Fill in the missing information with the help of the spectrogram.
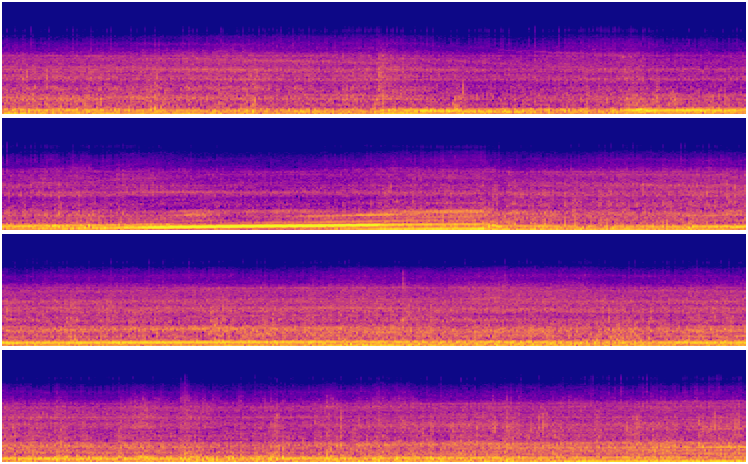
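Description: Motorcycle engine running under way, heard close from the riding bike. It revs up steadily through a gear, drops in pitch at an upshift about twelve seconds in, then holds a steady cruise before starting to rise again near the end.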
